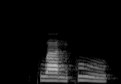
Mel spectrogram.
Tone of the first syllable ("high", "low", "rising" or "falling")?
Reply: falling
